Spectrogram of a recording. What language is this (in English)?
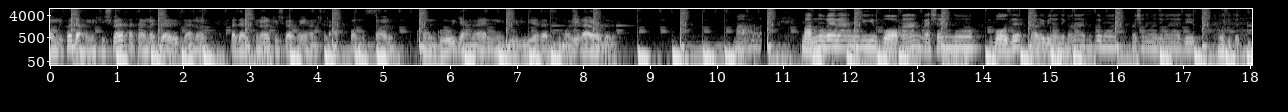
Persian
